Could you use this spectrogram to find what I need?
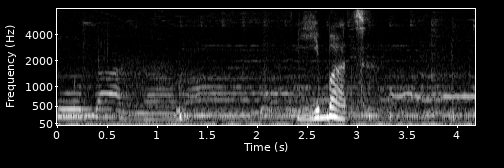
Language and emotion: Russian, angry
